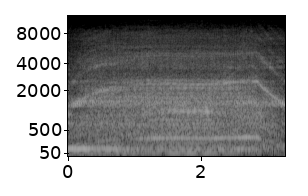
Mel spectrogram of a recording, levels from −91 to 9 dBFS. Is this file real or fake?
real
